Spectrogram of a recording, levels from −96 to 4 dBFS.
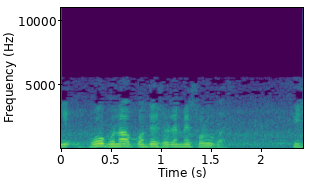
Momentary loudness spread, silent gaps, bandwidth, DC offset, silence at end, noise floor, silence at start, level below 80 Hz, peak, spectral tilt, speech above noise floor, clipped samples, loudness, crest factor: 22 LU; none; 5.6 kHz; under 0.1%; 0 s; -39 dBFS; 0 s; -52 dBFS; -4 dBFS; -12.5 dB/octave; 20 dB; under 0.1%; -19 LUFS; 16 dB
